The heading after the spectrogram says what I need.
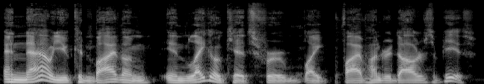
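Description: Deep-voiced man chatting on a podcast. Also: a little slow, no echo, studio quality. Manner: animated, enthusiastic, joking. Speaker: podcast host. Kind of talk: casual chat.

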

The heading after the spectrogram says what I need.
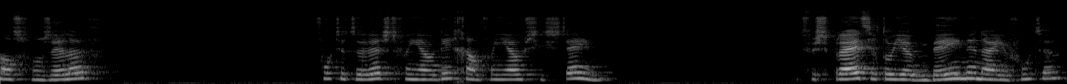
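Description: A woman leading a guided relaxation meditation in a soothing, gentle way, leaving long pauses. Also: a little high. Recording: roomy, echoing voice recording.

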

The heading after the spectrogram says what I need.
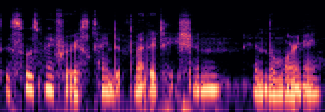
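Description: A woman narrating a whispered role-play, speaking softly and intimately to the listener on a close mic. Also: mid-range voice, fairly even intonation, moderate pace, creaky, breathy edge, no room sound.

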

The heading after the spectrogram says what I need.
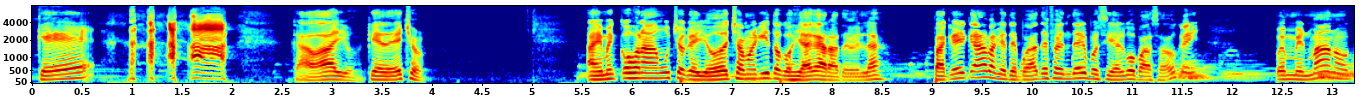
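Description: Pushed and bright, slightly high in pitch, this young podcast host speaks with a Puerto Rican Spanish accent. His comedic show is casual, and he wanders through crude, playful tangents while repeatedly addressing the listener.

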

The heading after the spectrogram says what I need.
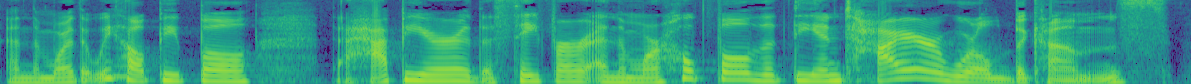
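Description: A woman's voice: lowish voice, very animated, normal speed, no echo, studio quality. A woman in her late forties hosting a solo podcast, chatting casually and informally into a handheld microphone in a small closet. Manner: chatty, informal, self-deprecating. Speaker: podcast host and life coach. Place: small closet at home, sitting on the floor. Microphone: handheld microphone without pop filter.

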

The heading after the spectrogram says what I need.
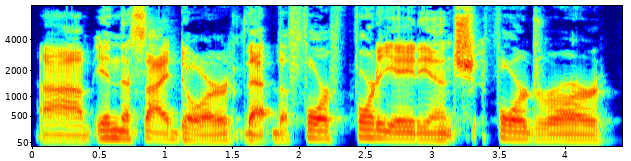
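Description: Deep voiced guy, bright and punchy, rambly casual trade podcast chat, lots of you knows. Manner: rambling, halting storytelling with many filler words. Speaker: plumber and podcast host.

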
